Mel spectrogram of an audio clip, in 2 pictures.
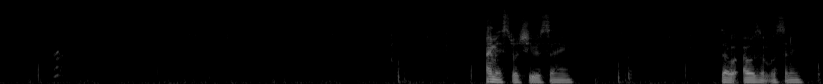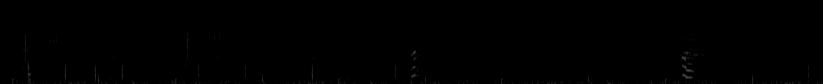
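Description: A man speaks briefly and quietly into a microphone.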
